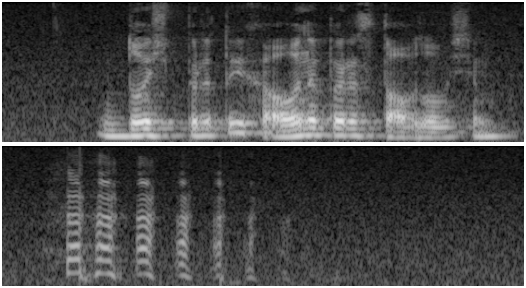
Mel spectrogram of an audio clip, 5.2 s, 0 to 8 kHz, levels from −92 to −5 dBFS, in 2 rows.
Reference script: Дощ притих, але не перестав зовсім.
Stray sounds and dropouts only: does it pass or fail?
fail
